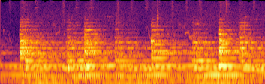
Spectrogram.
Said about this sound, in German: Hören wir es uns nochmal an. Wir suchen die Glocken. Ah, die Glocken haben wir, aber wir suchen den Ort zu den Glocken dazu.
